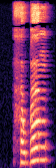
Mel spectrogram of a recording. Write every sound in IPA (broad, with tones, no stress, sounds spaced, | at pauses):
h ə˨˩ w ɓ əː˧ ŋ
